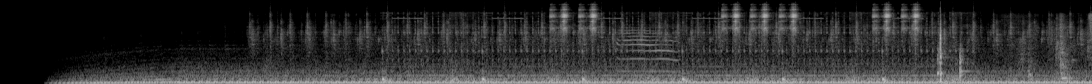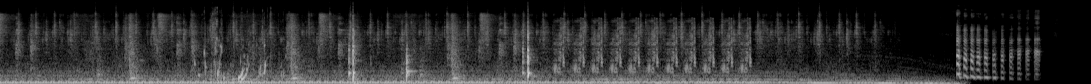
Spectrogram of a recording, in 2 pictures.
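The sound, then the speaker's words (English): Electronic sound effect of a random number generator running: a steady low drone layered with bright, rapidly shifting beeps and tones, continuous for about 20 seconds before cutting off abruptly, followed by a short final burst. “So let's now run the random number generator.”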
